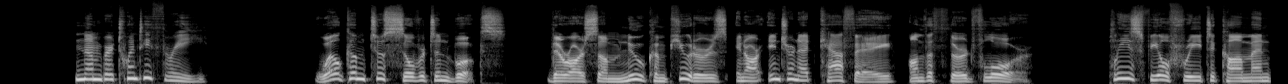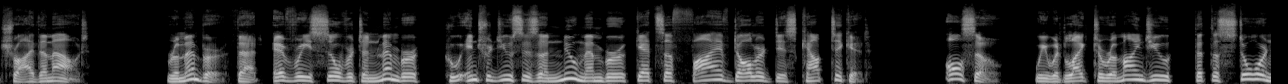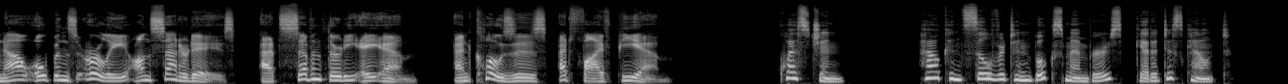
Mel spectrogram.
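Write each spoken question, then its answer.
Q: how can Silverton Books members get a discount?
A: By introducing a new member.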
